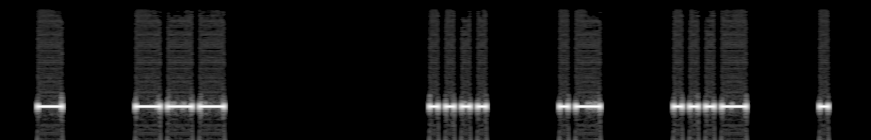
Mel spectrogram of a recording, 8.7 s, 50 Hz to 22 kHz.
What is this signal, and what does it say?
Morse code, heard as a keyed tone, about 15 wpm, spaced as for 8 wpm, 1000 Hz. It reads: TO HAVE
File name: qotdfiles / 8wpm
